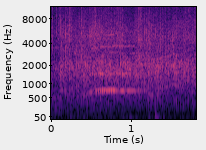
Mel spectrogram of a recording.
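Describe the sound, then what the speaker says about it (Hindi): An audience claps together in a steady burst of applause, a dense, even patter lasting a couple of seconds with no talk over it. "एक बार ताली बजाओ इनके लिए,"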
